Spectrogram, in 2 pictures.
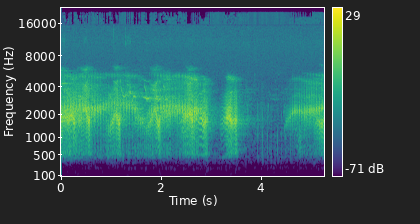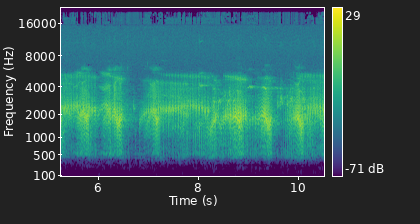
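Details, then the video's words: A frog chorus at dawn on a small lake at the forest edge: strong, pulsed croaking in long bouts, falling silent for about a second near four seconds, then resuming with overlapping callers. "The sounds of morning frogs croaking"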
